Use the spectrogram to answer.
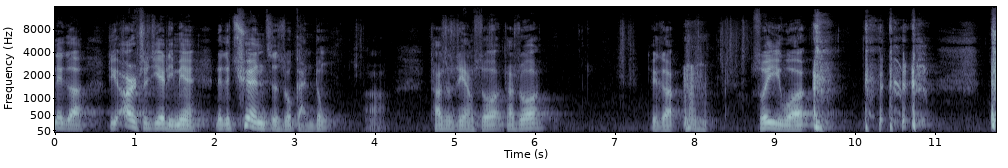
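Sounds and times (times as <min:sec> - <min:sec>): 
speech: 0:00.0 - 0:06.2, 0:07.1 - 0:08.2, 0:08.8 - 0:11.0
man coughing during a sermon: 0:07.8 - 0:08.3, 0:09.5 - 0:11.1.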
